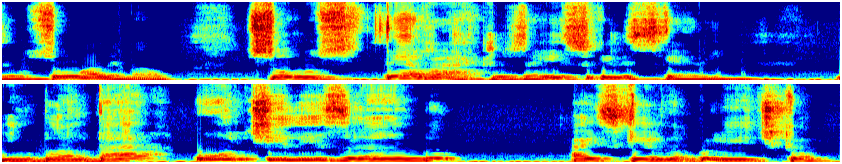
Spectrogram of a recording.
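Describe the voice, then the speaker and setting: A middle-aged Brazilian man giving a political commentary monologue in a deliberate, didactic way, stressing points with repetition and pauses. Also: a little high, warm tone, rough recording. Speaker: podcast host.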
